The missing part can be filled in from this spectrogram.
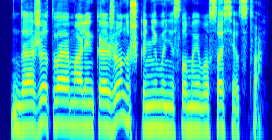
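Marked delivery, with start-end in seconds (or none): none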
